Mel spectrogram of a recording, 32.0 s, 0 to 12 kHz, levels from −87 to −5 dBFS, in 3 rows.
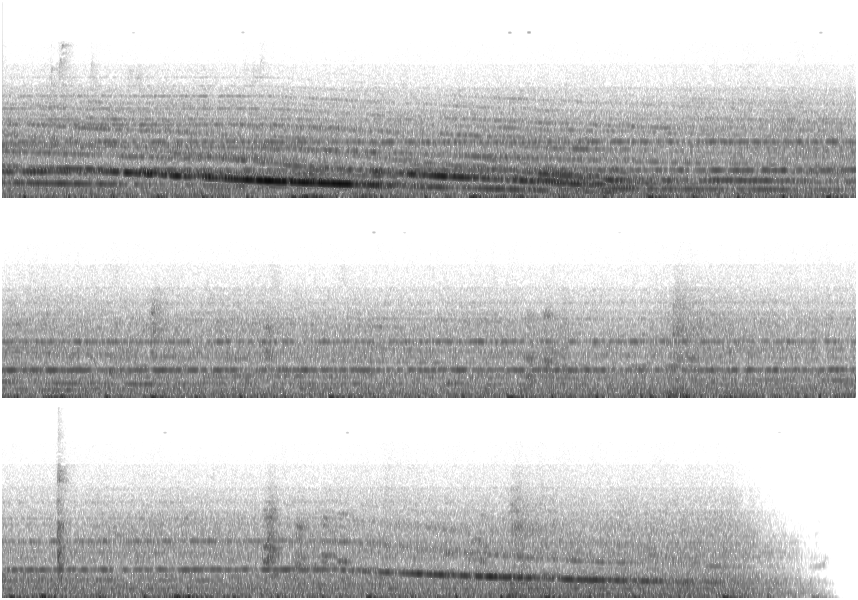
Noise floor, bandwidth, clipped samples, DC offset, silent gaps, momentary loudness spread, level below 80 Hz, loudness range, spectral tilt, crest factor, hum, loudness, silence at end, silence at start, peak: -53 dBFS; 4.1 kHz; under 0.1%; under 0.1%; none; 17 LU; -40 dBFS; 18 LU; -10.5 dB/octave; 18 dB; none; -26 LUFS; 0.45 s; 0 s; -8 dBFS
